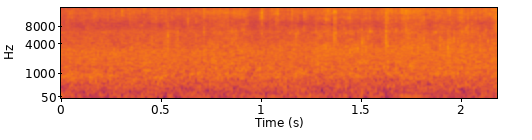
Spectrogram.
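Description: Steady wash of water and wind around a small sailboat under sail: an even hiss with no distinct events.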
